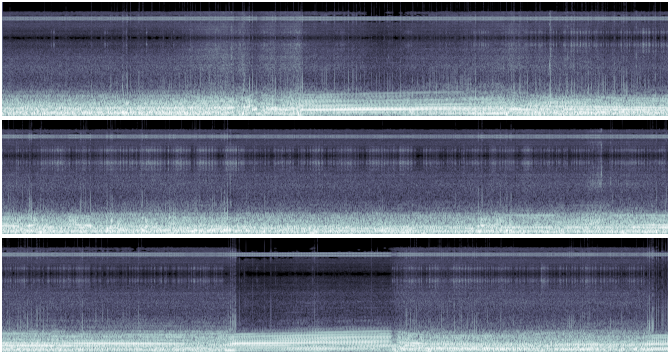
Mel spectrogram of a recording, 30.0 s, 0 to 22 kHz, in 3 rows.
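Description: Cadillac CT5-V Blackwing's supercharged 6.2-litre V8 pulling at freeway speed, heard from inside the cabin over steady road rumble. The engine note climbs under throttle and falls back several times, with the steepest climb about three-quarters of the way through, ending in a sharp drop in pitch.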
